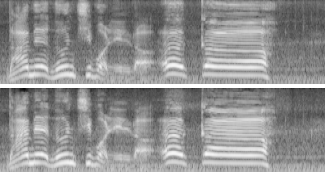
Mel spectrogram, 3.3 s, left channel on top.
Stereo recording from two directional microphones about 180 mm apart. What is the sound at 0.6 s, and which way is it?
Speech, 90° left.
